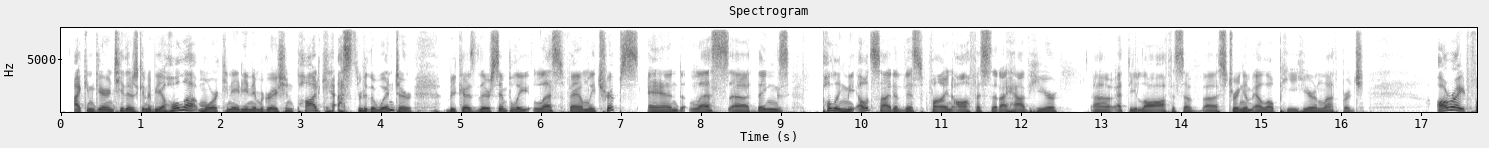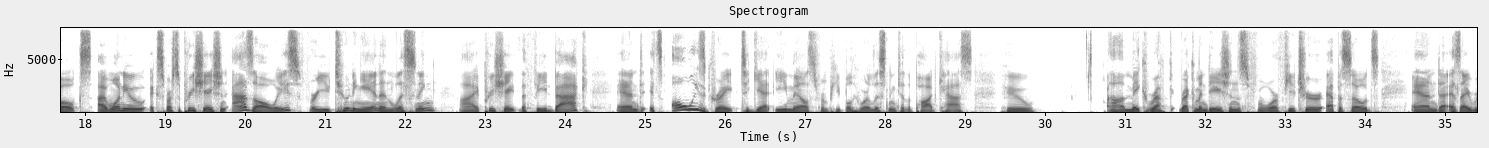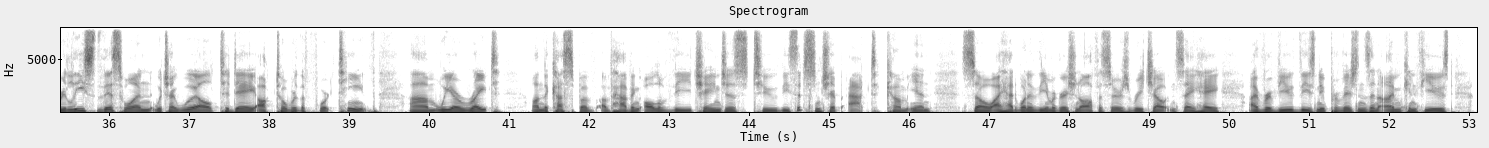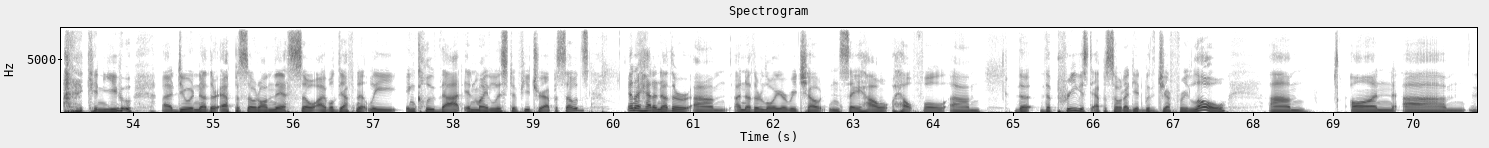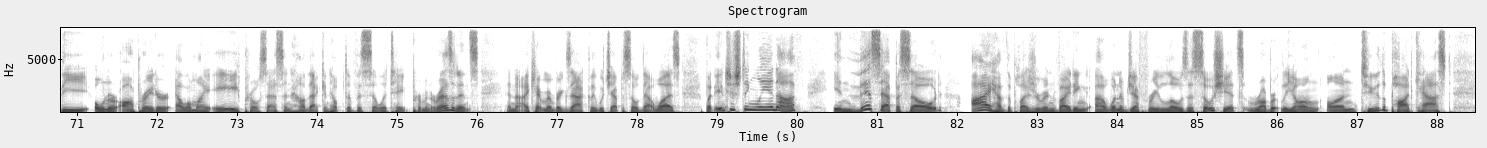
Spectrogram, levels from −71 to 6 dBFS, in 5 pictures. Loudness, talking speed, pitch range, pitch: -22 LUFS, 165 wpm, 115-140 Hz, 125 Hz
